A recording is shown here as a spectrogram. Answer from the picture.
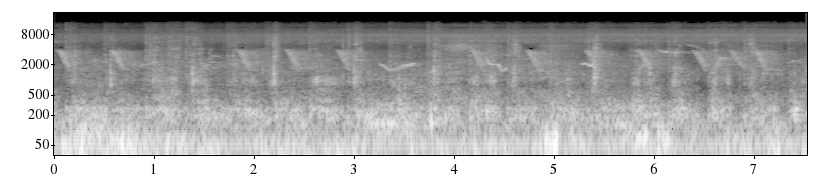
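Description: Birds chirping: many short calls that fall in pitch, several a second, over a steady low rumble, with a single thump about five seconds in.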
